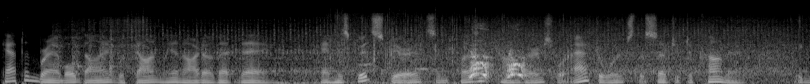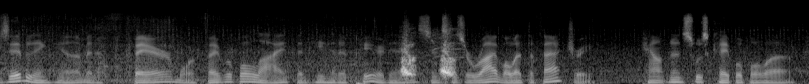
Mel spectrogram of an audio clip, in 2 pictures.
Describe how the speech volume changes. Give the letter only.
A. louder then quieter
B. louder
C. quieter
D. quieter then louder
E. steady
E.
